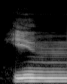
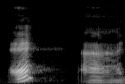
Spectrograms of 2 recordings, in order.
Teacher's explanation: Him tu kena dengung. Sebab dah standby nak masuk huruf ba.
